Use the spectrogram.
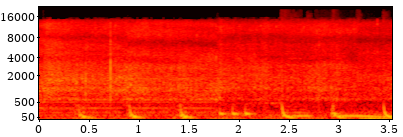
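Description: Baby spinach, 200 grams of it, sizzling and wilting in a hot pan for a fish pie, a close, constant frying hiss broken by a few soft stirring thumps.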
